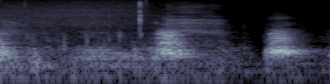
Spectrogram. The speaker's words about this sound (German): Entschuldige, da klingelt es kurz, bellende Hundchen. Und der schwarze Hund springt immer auf den blonden Hund vor Aufregung.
